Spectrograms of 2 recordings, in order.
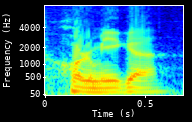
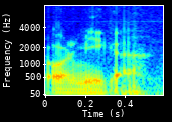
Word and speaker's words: hormiga: So, for instance, the word for ant is hormiga, not hormiga.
